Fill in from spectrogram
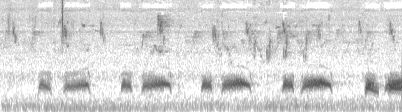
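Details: Spotted dove used as a decoy to lure wild birds into a ground trap, giving paired coos, a short note then a longer rolling one, repeated about five times, with faint rural background noise.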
